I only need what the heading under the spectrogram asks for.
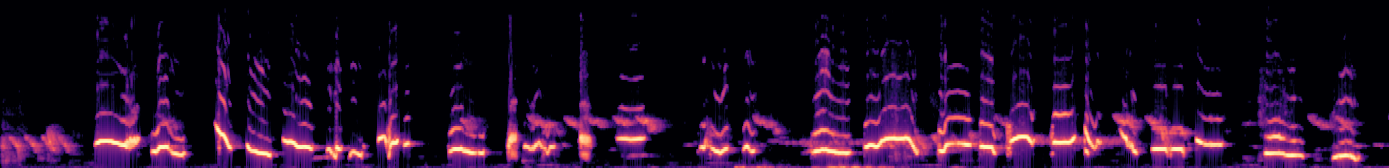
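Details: Oriental magpie-robin in the loud open 'riwik ngeplong' song style: fast, varied whistles, slurs and chattering notes, rising and falling, packed into busy phrases with brief gaps, plus a few low knocking thumps midway.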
